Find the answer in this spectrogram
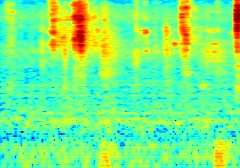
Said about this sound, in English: This is pretty dry, and as you can see, it's not too hard to chew.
